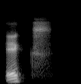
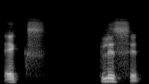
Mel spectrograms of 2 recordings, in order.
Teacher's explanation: The stress is on the second syllable, explicit. When something is explicit, it means it's stated clearly and in detail, leaving no room for confusion or doubt.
